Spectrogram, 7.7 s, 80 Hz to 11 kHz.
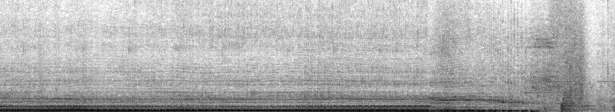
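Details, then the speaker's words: Nissan RB20-powered S14 after finding a smashed spark plug, plugs gapped 0.30, timing set to 15 degrees: held at raised revs it sounds rough and wavering, then stumbles unevenly as revs drop; runs better than the last motor but still breaking up. "Alright, so we gotta tweak something. It's right still now, breaking up."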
